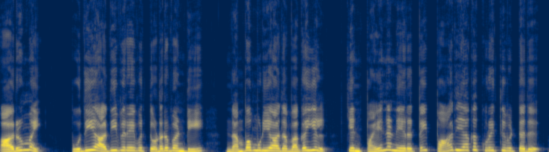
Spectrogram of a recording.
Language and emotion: Tamil, surprised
